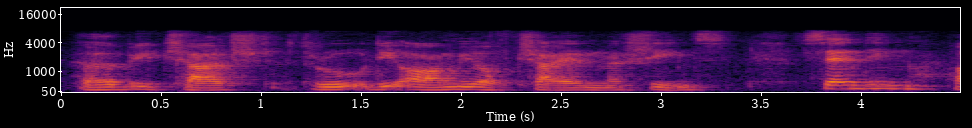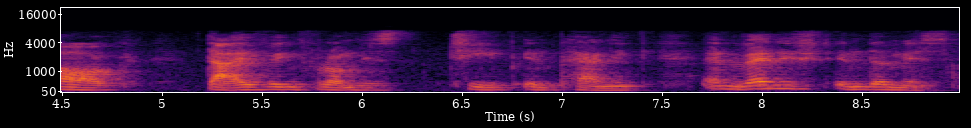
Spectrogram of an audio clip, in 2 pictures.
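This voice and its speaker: A male narrator reads an adventure storybook slowly and deliberately, at a medium pitch. The sound is somewhat muffled, with clear room echo around the voice. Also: a bit bright. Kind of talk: reading a children's adventure story aloud. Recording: dull, echoey room recording.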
